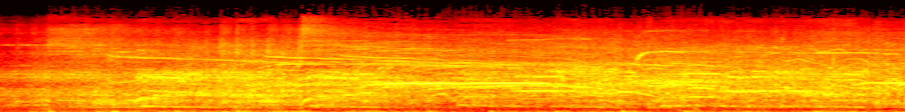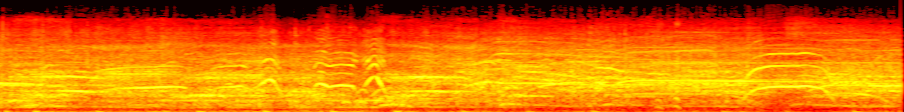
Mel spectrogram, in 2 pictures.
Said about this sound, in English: You can hear there's a kid in that crowd who is yelling, burn him," which I certainly remember doing when I was a child going to Zozobra.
